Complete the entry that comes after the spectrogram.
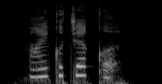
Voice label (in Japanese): "マイクチェック", kawaii voice; ASMR; 色々なワンショット; 1200 kawaii voice!!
